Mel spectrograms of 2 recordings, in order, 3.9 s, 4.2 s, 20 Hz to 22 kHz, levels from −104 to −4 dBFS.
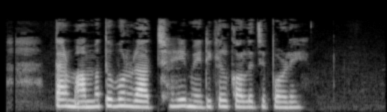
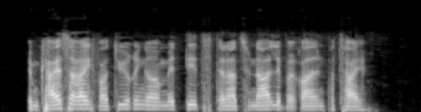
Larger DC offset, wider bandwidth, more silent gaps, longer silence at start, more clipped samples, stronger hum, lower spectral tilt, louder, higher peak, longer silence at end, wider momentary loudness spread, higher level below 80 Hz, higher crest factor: neither; first, 11 kHz vs 7 kHz; neither; about the same, 0.2 s vs 0.3 s; neither; neither; about the same, -5.5 dB/octave vs -6.5 dB/octave; about the same, -23 LUFS vs -22 LUFS; about the same, -4 dBFS vs -2 dBFS; first, 0.85 s vs 0.55 s; about the same, 8 LU vs 9 LU; second, -74 dBFS vs -48 dBFS; about the same, 20 dB vs 20 dB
